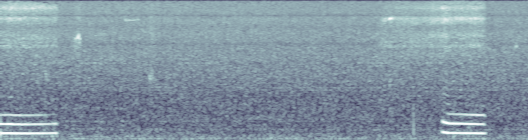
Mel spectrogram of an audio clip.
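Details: Snoring in a sleeping toy poodle, owner suspects a nose problem from a past injury: two steady, humming snores about five and a half seconds apart over quiet room noise.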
